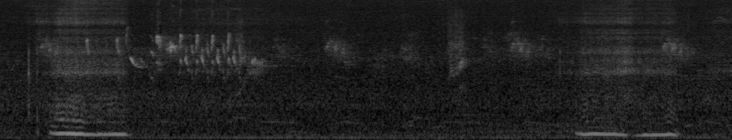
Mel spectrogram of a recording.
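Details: A sleeping dog snores during an afternoon nap.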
